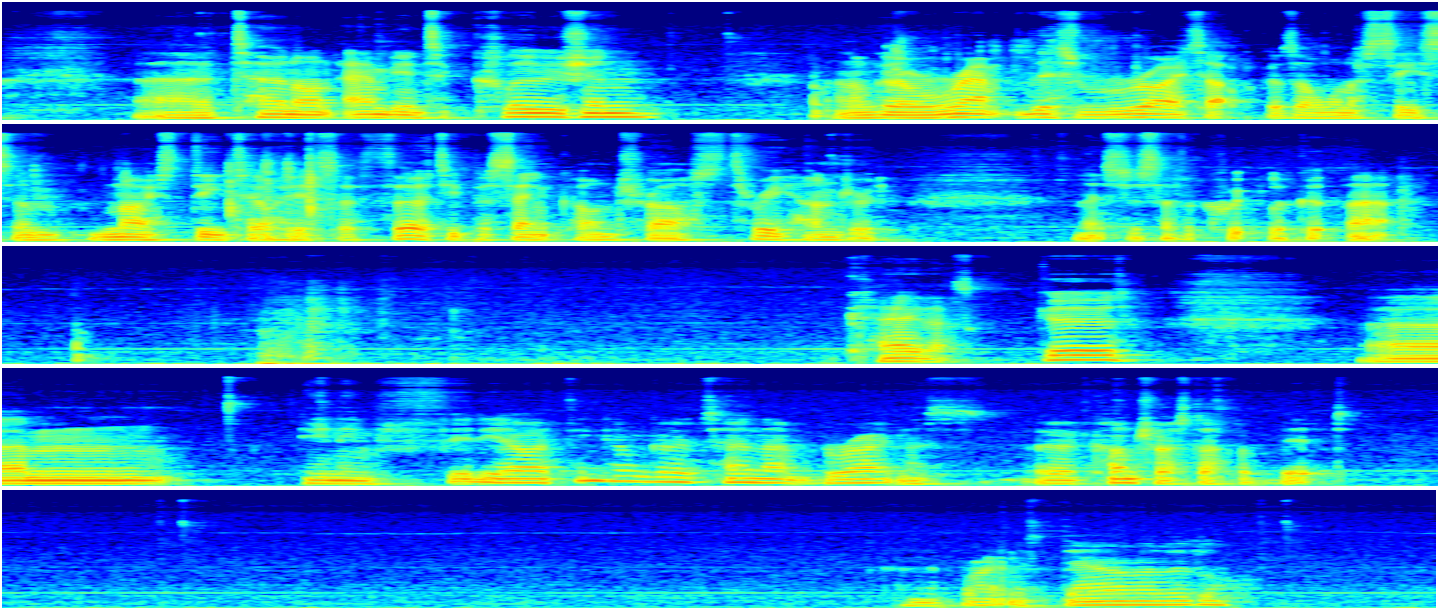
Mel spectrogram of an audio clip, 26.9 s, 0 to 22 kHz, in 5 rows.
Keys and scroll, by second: 3.3 3, 3.6 0, 3.8 Tab, 5.3 shift+Tab, 6.1 3, 6.5 Return, 7.2 Return.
